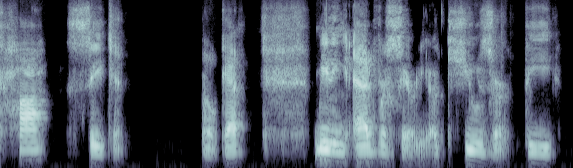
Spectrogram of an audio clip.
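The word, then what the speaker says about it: הַשָּׂטָן: el shaitan in hebrew his his name is pronounced ha satan okay meaning adversary accuser the adversary complex to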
